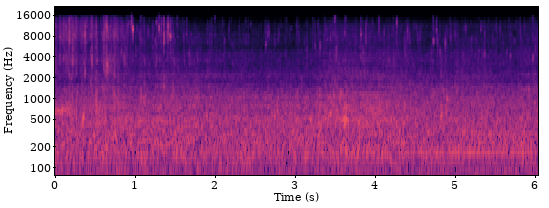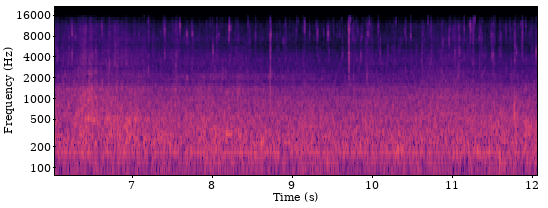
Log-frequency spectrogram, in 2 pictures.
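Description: Steady wash of seawater at a rocky shore, with light trickling and faint ticks, swelling gently a couple of times.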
